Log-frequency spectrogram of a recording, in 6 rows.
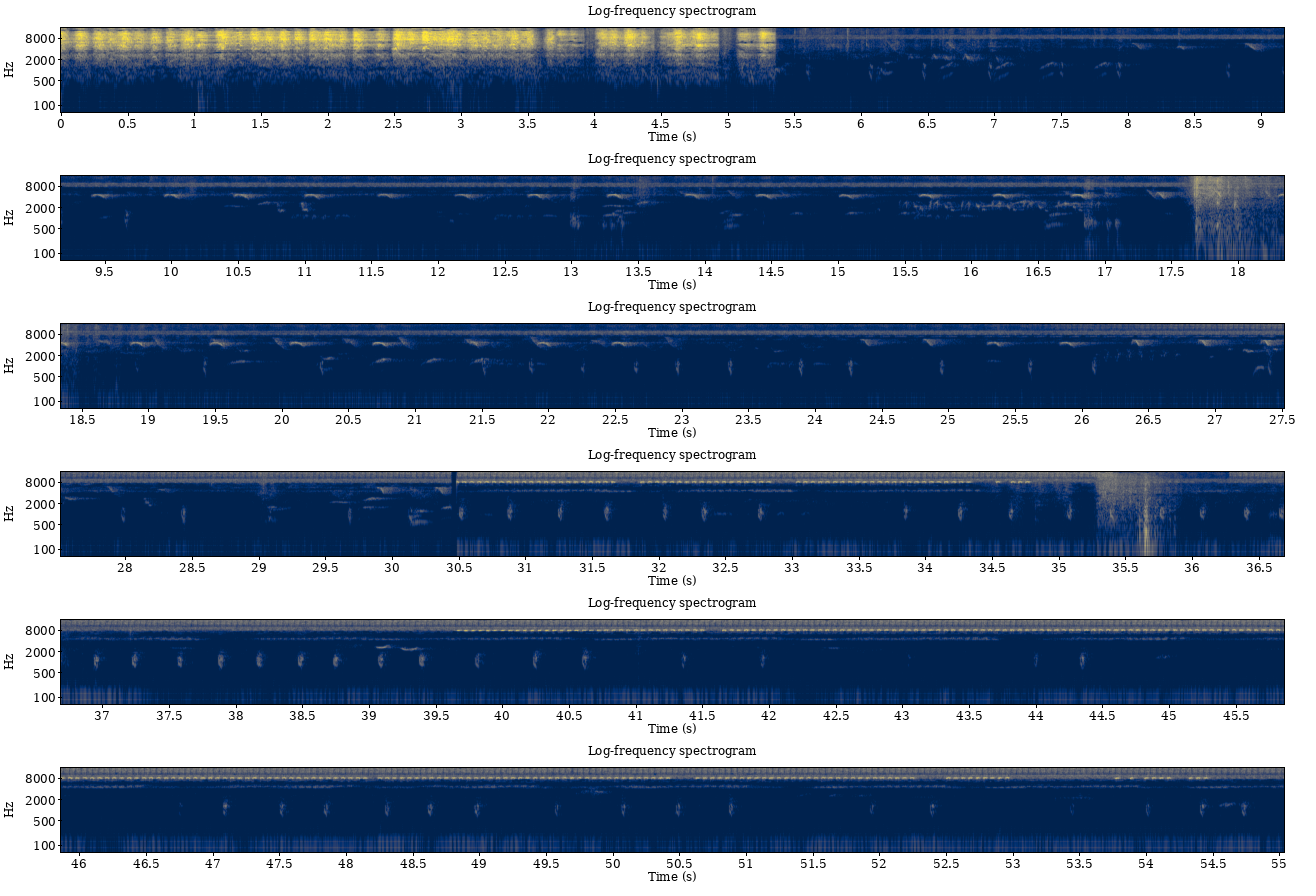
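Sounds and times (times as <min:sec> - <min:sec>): pulsed high-pitched buzz: 0:00.0 - 0:05.4, 0:30.5 - 0:55.0
loud rustle: 0:00.0 - 0:06.2, 0:17.6 - 0:18.8, 0:34.5 - 0:36.7
birds chirping: 0:00.0 - 0:07.4, 0:25.9 - 0:55.0.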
